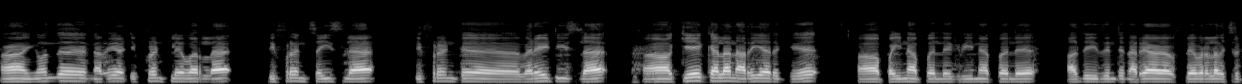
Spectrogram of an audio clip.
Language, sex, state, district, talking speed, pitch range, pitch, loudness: Tamil, male, Karnataka, Chamarajanagar, 75 wpm, 130-145 Hz, 135 Hz, -17 LUFS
